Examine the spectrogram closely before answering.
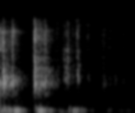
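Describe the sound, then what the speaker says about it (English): A short burst of typing on a computer keyboard, a few quick clusters of key clicks that grow softer and sparser toward the end, close and quiet with no voice. "So if I go to Google and just type in fluid mechanics"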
